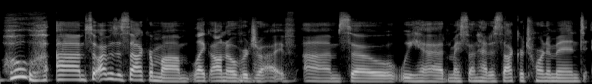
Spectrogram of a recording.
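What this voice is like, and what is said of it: Hoarse, raspy voice. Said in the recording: “my voice is fighting for its life ... Fighting a cold, fighting a raspy voice”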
